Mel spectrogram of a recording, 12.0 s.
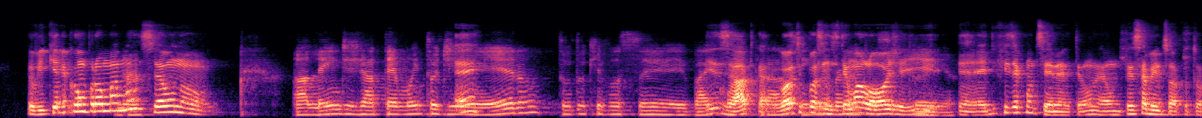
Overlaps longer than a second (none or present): present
